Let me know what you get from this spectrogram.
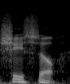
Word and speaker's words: Xisto: Now, Daniel, for the sake of our listeners joining us, you have contributed articles and issues to research, and the spelling of your last name, because they may want to look those up, is X-I-S-T-O. We pronounce it Shisto, X-I-S-T-O.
